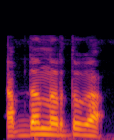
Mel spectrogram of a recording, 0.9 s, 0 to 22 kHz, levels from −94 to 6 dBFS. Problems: none marked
